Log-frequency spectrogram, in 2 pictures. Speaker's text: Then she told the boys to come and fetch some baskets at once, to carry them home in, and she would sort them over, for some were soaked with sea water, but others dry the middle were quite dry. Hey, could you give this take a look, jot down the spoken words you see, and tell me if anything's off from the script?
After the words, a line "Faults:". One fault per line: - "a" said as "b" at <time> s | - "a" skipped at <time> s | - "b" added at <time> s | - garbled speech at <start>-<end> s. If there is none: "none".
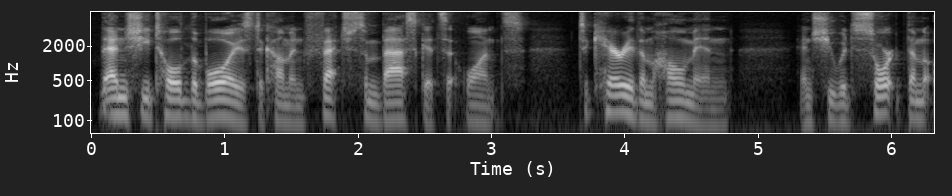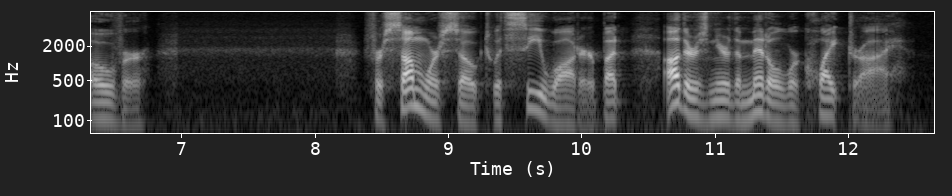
Then she told the boys to come and fetch some baskets at once, to carry them home in, and she would sort them over, for some were soaked with sea water, but others near the middle were quite dry.
Faults:
- "dry" said as "near" at 11.0 s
